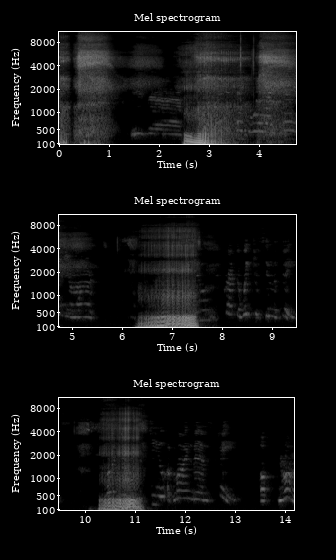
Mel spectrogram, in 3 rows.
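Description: Loud, rough, rattling inhaled snores about 16 a minute with quieter sputtering breaths between them; irregular snoring.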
